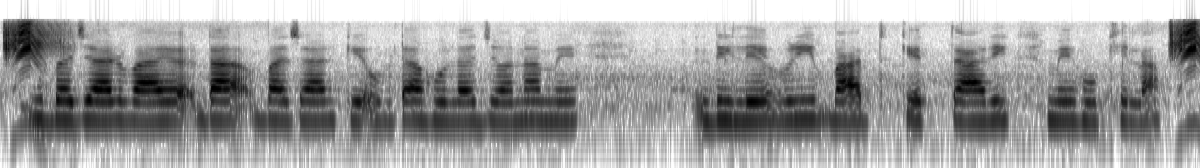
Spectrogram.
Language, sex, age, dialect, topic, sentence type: Bhojpuri, female, 18-24, Southern / Standard, banking, statement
